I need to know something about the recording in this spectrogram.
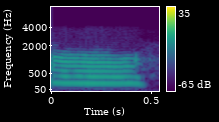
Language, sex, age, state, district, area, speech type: Assamese, female, 45-60, Assam, Dibrugarh, urban, conversation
